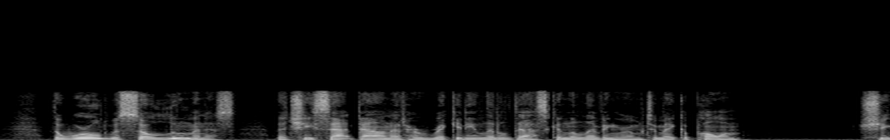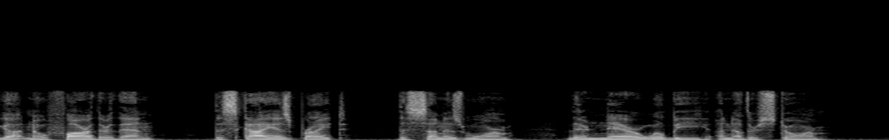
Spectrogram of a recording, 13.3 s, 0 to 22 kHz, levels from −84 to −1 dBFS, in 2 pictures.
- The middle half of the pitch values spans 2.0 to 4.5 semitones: No, average, 4.9 semitones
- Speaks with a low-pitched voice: Yes, low, 110 Hz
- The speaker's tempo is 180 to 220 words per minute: Yes, average, 185 wpm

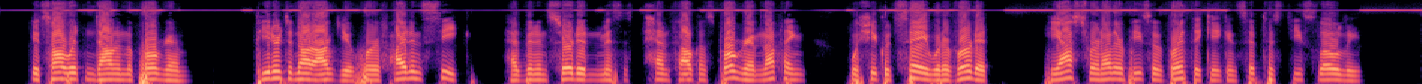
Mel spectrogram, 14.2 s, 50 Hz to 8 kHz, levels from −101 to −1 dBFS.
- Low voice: No, medium, 160 Hz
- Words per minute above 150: Yes, average, 190 wpm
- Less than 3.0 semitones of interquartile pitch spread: Yes, narrow, 2.5 semitones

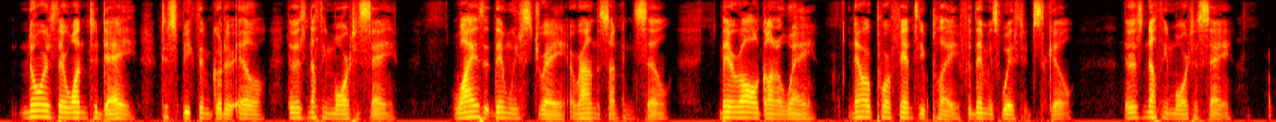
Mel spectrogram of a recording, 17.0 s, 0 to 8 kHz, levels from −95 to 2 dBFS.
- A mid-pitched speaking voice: No, low, 115 Hz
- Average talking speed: Yes, average, 170 wpm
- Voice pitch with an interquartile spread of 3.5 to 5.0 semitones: No, average, 3.1 semitones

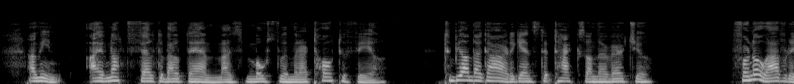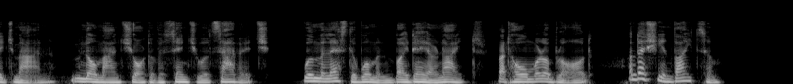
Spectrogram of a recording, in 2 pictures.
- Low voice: Yes, low, 120 Hz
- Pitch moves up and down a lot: No, average, 5.0 semitones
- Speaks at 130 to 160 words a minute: No, average, 185 wpm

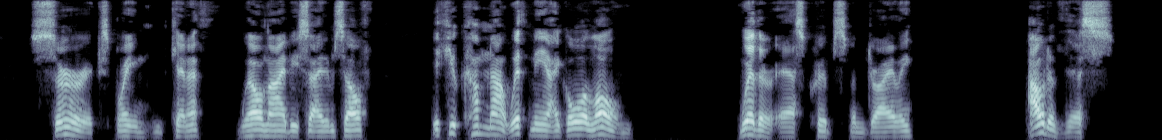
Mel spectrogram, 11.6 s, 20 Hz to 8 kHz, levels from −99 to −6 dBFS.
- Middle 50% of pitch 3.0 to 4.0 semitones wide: Yes, average, 3.7 semitones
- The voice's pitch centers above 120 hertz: No, low, 115 Hz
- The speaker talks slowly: Yes, slow, 120 wpm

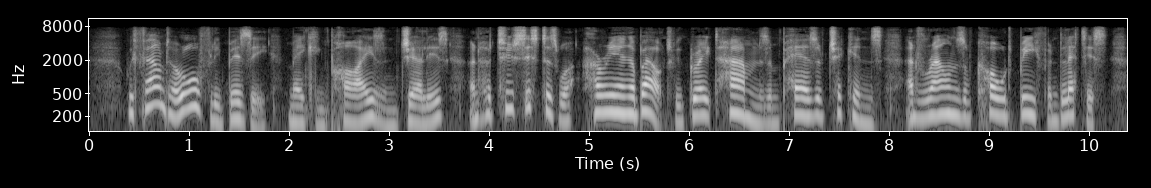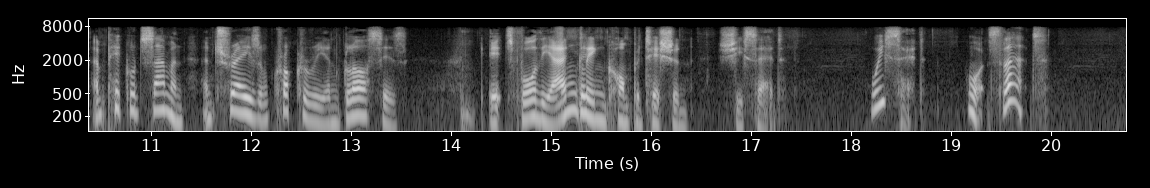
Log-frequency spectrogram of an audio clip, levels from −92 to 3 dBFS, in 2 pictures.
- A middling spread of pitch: No, wide, 6.3 semitones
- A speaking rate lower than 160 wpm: Yes, average, 145 wpm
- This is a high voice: Yes, high, 195 Hz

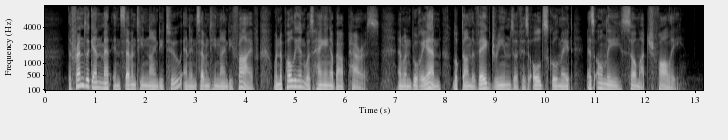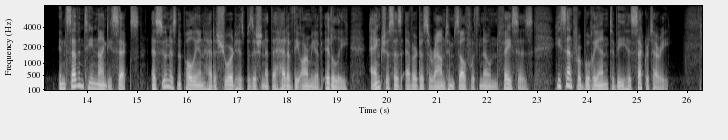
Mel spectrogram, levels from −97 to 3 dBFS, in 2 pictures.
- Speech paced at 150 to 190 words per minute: Yes, average, 155 wpm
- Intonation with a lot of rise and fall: No, average, 3.9 semitones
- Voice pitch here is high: No, very low, 95 Hz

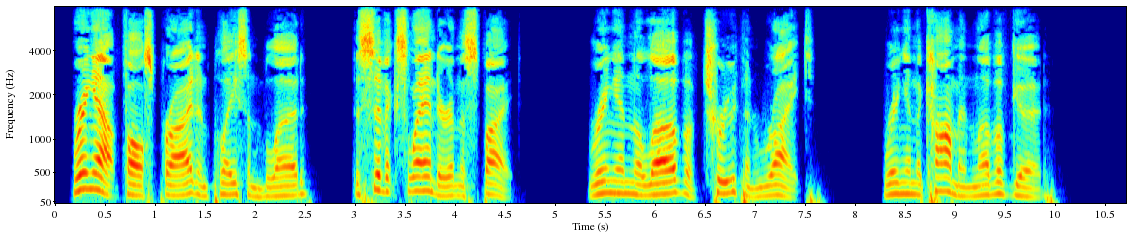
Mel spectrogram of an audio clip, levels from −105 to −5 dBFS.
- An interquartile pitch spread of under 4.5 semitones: Yes, average, 3.7 semitones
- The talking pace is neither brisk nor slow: Yes, average, 160 wpm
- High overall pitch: No, medium, 160 Hz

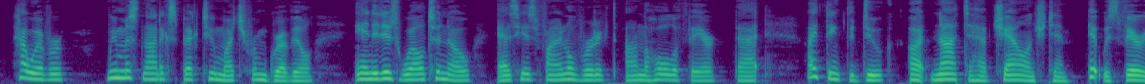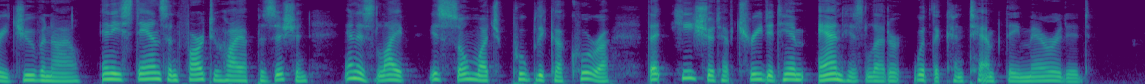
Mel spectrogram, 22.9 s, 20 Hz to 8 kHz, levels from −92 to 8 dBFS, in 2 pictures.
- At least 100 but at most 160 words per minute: No, average, 180 wpm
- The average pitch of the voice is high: No, medium, 175 Hz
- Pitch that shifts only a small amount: No, average, 3.9 semitones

